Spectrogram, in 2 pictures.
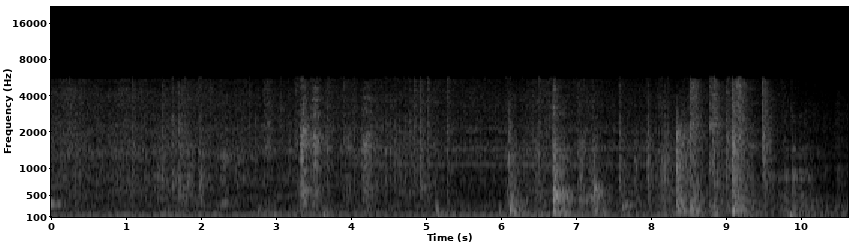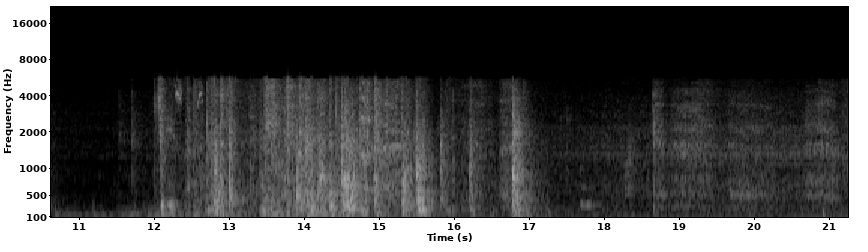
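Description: A series of sharp knocks and clatters, scattered at first, then a dense, loud run of clattering about twelve seconds in that lasts some five seconds.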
